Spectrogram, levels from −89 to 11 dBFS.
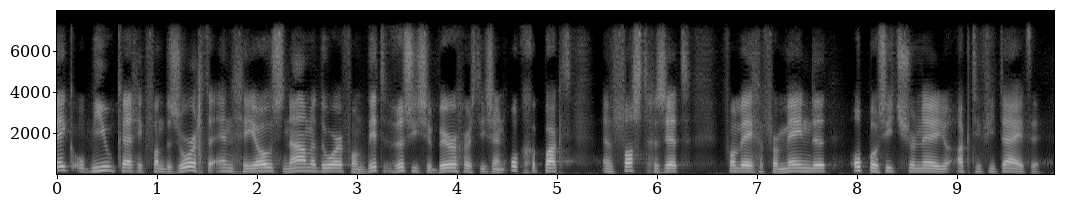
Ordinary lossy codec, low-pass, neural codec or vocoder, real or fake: none; 7.2 kHz; codec, 24 kHz, 0.9 kbps, WavTokenizer, large speech release; fake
